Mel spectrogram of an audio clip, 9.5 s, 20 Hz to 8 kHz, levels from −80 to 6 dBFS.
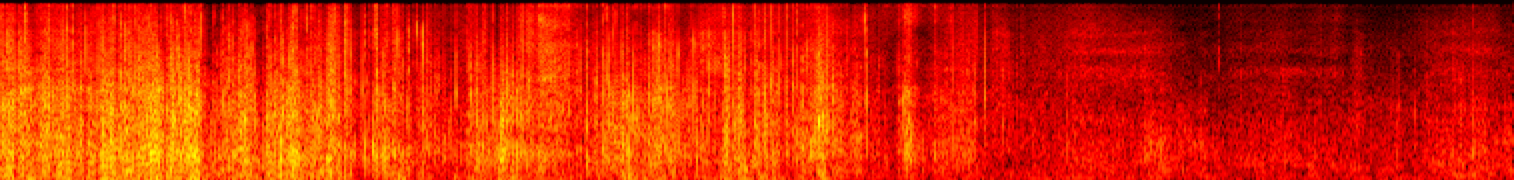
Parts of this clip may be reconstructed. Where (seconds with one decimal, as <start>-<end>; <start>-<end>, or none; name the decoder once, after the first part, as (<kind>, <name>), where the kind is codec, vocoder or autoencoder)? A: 0.0-0.9 (codec, DAC); 2.0-9.5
